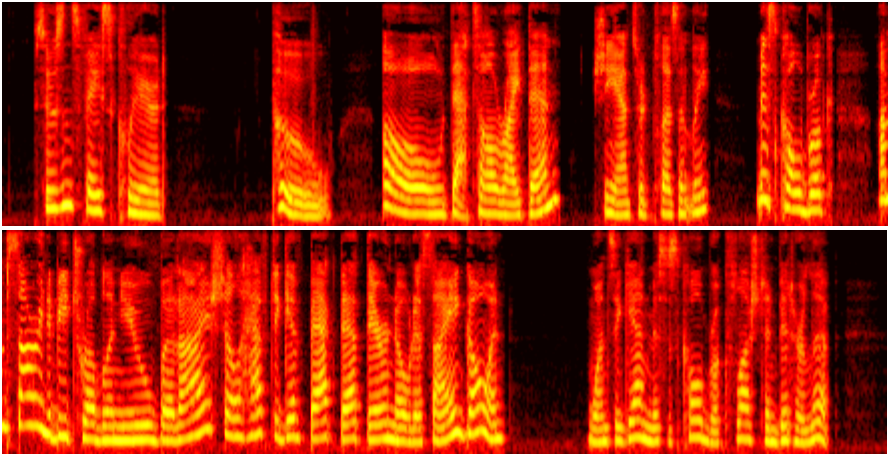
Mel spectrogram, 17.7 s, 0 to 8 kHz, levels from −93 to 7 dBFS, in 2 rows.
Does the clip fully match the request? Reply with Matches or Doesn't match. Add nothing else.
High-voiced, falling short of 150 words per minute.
Matches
